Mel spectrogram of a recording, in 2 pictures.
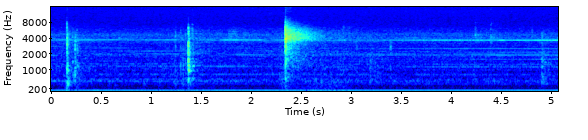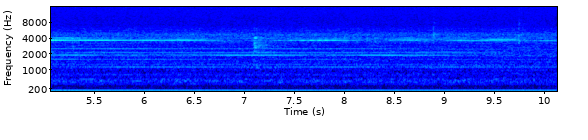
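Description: Steady low electrical hum, broken by three sharp clicks in the first two and a half seconds; the last is the loudest and rings briefly.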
